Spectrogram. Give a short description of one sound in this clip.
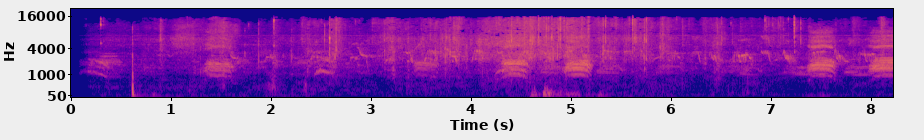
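A hand rubs a leaf against a rock with a soft rustle.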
